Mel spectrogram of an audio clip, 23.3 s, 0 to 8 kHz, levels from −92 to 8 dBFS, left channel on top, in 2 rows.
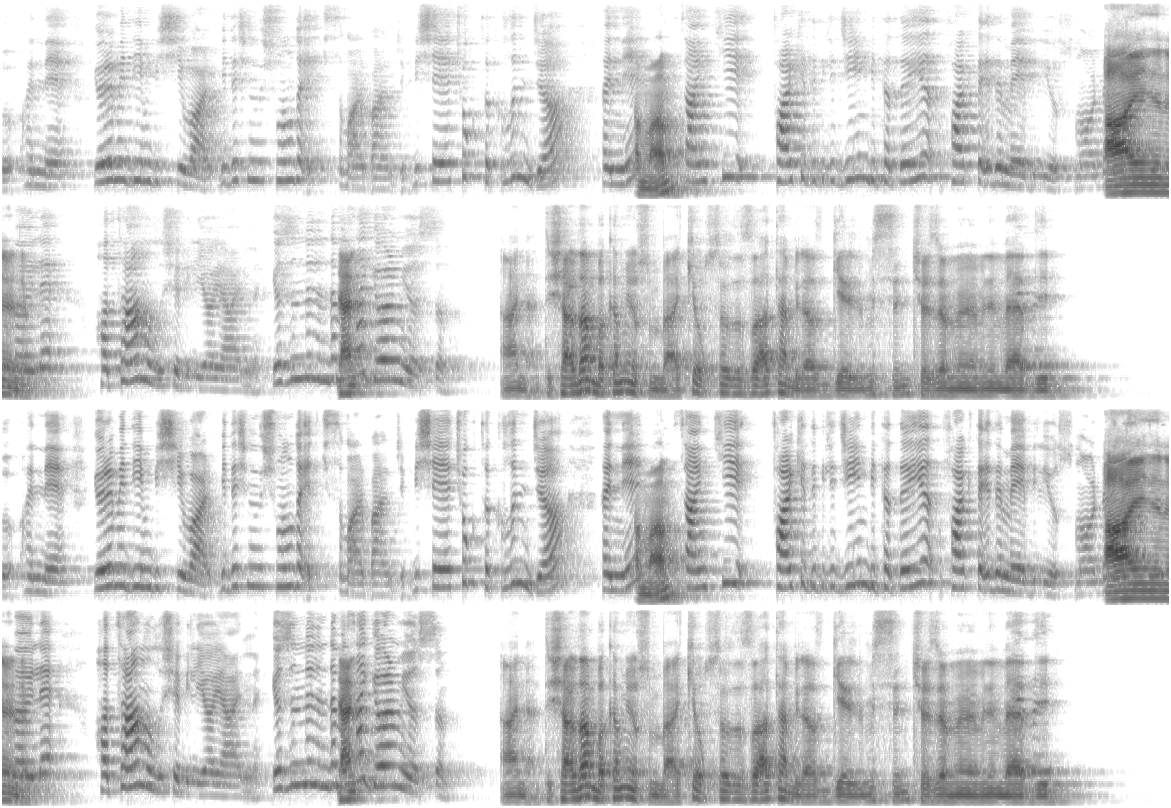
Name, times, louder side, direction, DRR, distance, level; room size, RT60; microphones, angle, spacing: voice 1, 0.0-5.7 6.0-6.4 6.8-12.3 12.6-16.1 21.8-22.2, right 6 dB, 55° right, 13 dB, 0.6 m, -38 dB
voice 2, 6.3-6.8 11.0-12.0 15.0-15.2 16.7-22.2, right 2 dB, 10° right, 8 dB, 0.5 m, -28 dB
13.0 x 9.4 x 4.2 m, 0.78 s
head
